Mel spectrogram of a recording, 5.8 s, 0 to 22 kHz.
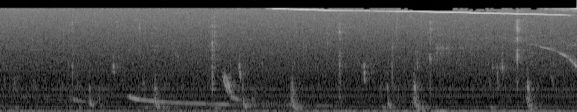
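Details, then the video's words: In McMurdo Sound, Antarctica, Weddell seals beneath thick sea ice, recorded November 2017 from an observatory 21 m deep; a sliding downward whistle, quick falling chirps and regular broadband clicks fill the water. "Song of the Antarctic Weddell Seal"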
